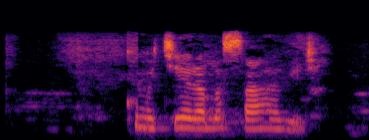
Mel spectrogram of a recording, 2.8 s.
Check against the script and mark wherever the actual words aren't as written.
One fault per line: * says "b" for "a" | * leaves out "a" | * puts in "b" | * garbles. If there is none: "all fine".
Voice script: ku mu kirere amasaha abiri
all fine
